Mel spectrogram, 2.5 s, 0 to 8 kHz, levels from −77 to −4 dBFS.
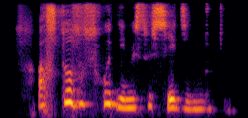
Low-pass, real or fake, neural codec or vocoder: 7.2 kHz; fake; codec, 16 kHz, 1 kbps, FunCodec, trained on LibriTTS, 50 frames a second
